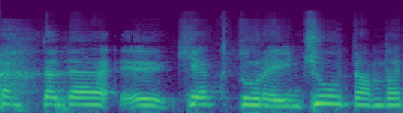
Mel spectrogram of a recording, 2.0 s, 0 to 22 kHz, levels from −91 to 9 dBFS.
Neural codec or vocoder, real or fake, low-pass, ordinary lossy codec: autoencoder, 48 kHz, 32 numbers a frame, DAC-VAE, trained on Japanese speech; fake; 14.4 kHz; Opus, 16 kbps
